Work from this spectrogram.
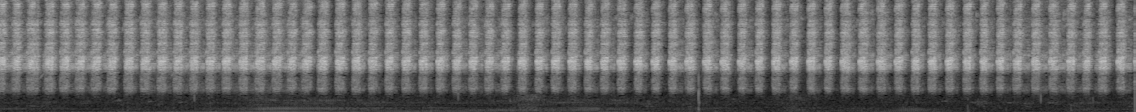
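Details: Tuscan summer crickets, central Italy, heard from the rolling hillsides: shrill high chirping pulsing steadily near three times a second, a continuous chorus over a faint low hum and occasional soft clicks.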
